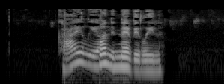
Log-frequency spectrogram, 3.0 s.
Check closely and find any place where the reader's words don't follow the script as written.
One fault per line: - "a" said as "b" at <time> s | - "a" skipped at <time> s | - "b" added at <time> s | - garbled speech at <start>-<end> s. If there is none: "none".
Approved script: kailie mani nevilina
none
